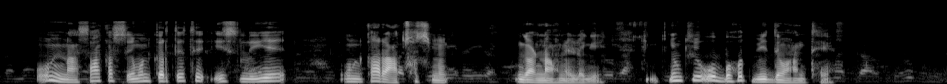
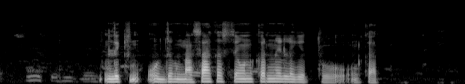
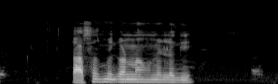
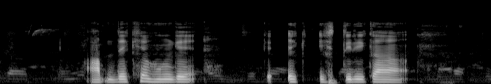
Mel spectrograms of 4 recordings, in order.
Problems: constant background noise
